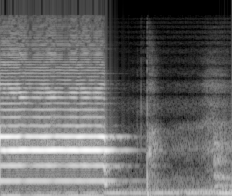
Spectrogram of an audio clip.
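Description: A woman's voice holding one long, steady vocal note, cut off about a second in, followed by a single faint click.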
